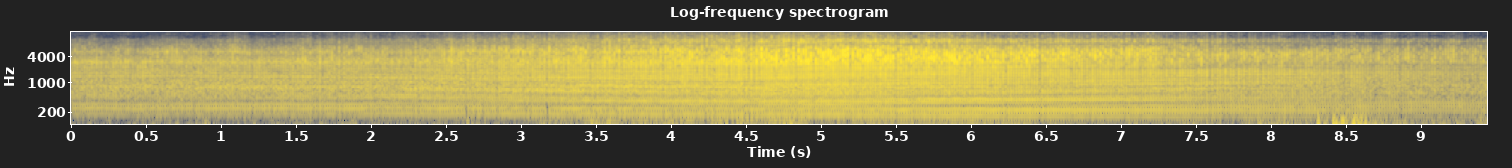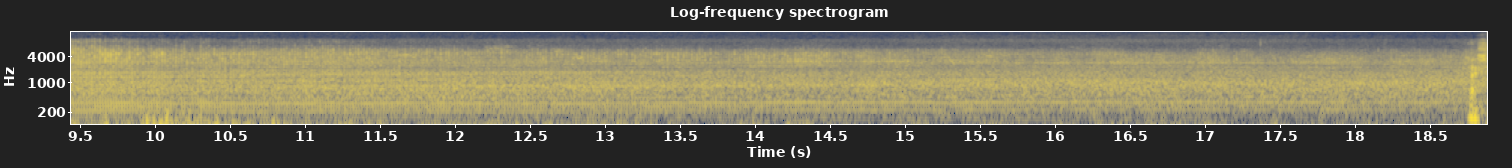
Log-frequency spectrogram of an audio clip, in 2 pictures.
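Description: A model Tiger Moth biplane with a 0.65 nitro four-stroke engine in flight, its steady, buzzing drone rising as it passes and then holding at a moderate distance, with no talk over it.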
